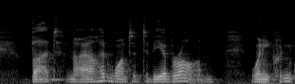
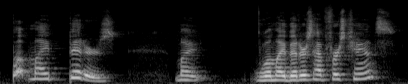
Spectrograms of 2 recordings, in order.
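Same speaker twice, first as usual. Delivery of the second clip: Broly character voice; 11 semitones higher, 11 dB louder than usual. Acted. Broly gushes to Helva about Niall, high and loud. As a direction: gush over the man as a theatrical old schemer. Broly fretting over bidders.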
